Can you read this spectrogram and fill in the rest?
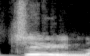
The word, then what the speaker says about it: Dune: My brother had an argument with my family saying that it's Dune. And we were like, yeah, but it's June, like in an English accent. He's like, yeah, but it's spelled Dune. And I was like, yeah, but you don't say YouTube, do you? You say YouTube. He's like, okay, yeah, that's a good point. June.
